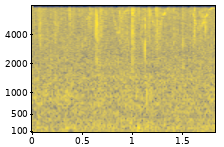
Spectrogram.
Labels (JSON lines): {"label": "biophony, dolphin", "recorder": "SoundTrap 500"}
